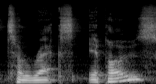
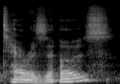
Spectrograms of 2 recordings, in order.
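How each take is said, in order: First: The middle consonant is said as a ks sound. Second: The middle consonant is said as a z sound. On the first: "otherwise it's" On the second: "pronounce the X like a Z"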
